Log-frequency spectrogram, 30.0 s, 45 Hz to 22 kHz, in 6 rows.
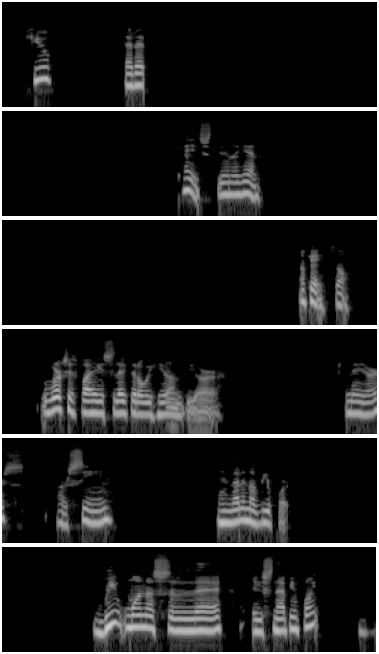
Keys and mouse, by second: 1.1 Tab, 2.8 Tab, 4.1 click, 5.3 Tab, 6.0 Tab, 6.4 click, 7.5 click, 8.3 click, 9.6 click, 11.4 Tab, 12.9 middle click, 19.6 click, 22.8 shift+middle click, 25.4 middle click, 28.2 click.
